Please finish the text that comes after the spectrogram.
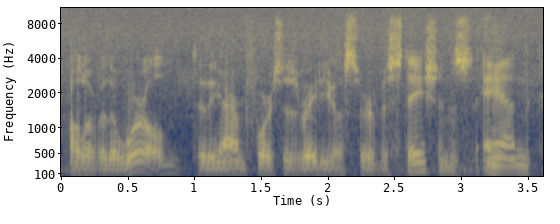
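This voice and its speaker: An American man, middle-aged or older, explaining things as an unhurried storyteller while being interviewed on television. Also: lowish voice, gravelly, darkish tone. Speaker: interview guest, old-time radio show host and collector. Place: TV studio interview. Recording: noisy 1990s local TV broadcast.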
